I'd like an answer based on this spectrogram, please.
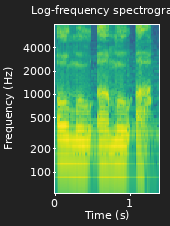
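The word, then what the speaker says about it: ʻOumuamua: In addition to the technical name, the Pan-STARRS team gave it the Hawaiian name Oumuamua, pronounced Oumuamua, which means a messenger from afar arriving first.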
